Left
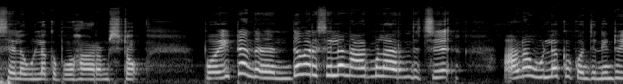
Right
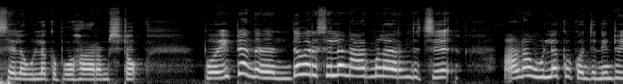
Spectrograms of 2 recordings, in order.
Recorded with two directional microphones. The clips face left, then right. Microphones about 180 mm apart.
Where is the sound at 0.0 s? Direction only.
40° right (ahead or behind).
